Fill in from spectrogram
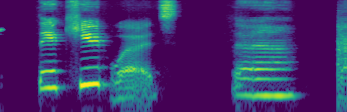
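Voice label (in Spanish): Voice Acting, Spanish, female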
